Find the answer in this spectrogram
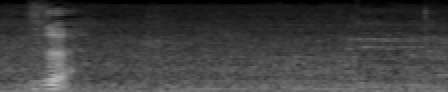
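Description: A single brief voice-like call, bending in pitch, just after the start, over steady background noise.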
